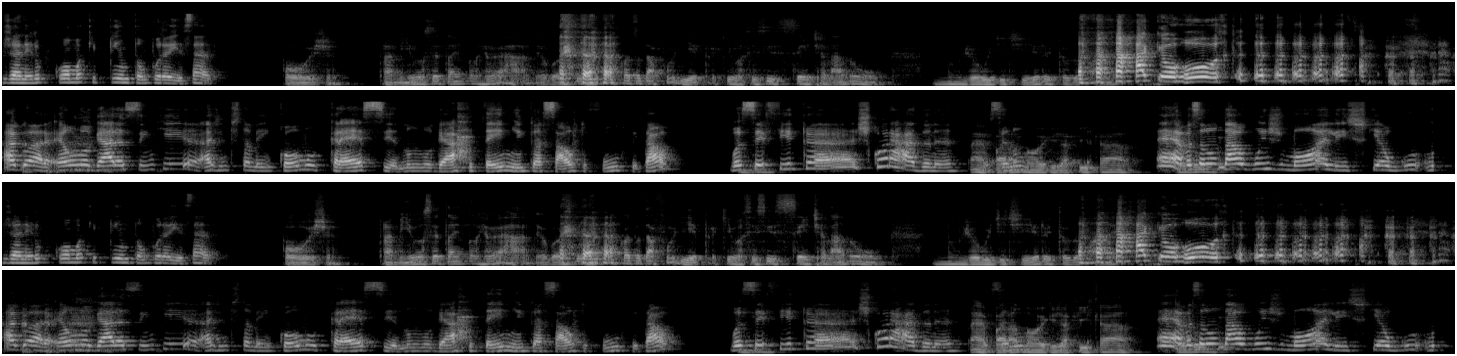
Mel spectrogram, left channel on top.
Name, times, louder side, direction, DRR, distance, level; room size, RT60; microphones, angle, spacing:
voice 1, 0.0-2.2 5.6-6.2 10.8-13.7 14.4-21.2 21.8-24.1 24.5-24.8 26.1-28.9, left 4 dB, 60° left, 0.7 m, -28 dB
voice 2, 2.8-3.4 3.8-11.2 12.6-12.7 13.2-15.5 21.9-22.2 24.2-25.9 26.3-26.7, right 1 dB, 50° right, 1.7 m, -37 dB
17.0 x 7.1 x 4.1 m
head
